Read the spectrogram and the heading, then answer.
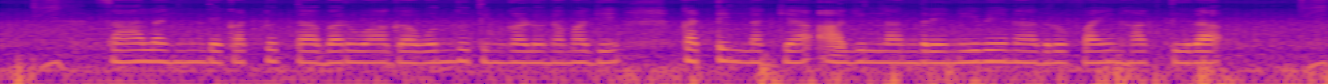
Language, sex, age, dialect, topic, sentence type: Kannada, female, 18-24, Coastal/Dakshin, banking, question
